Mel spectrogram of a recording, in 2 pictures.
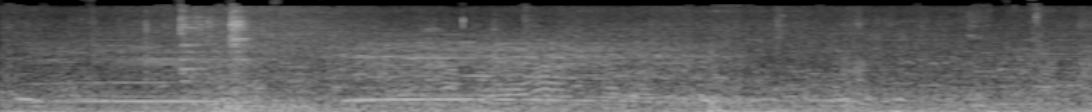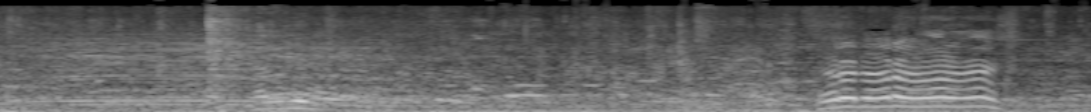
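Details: Sacrificial cow rampaging as it is unloaded from a truck: short low moos early on, then a loud, wavering, drawn-out moo near the end, over a steady low rumble with faint voices and music.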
